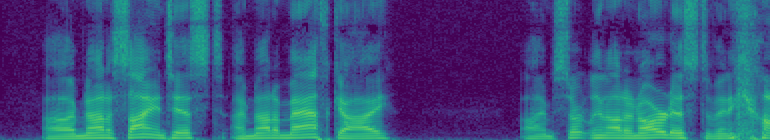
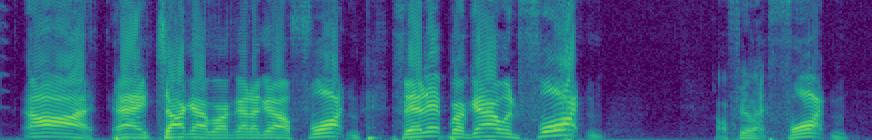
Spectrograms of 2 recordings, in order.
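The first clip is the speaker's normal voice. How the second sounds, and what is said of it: Bad put-on Australian accent. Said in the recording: “That's the worst Australian accent.”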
